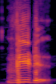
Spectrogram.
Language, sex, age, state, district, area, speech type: Tamil, male, 18-30, Tamil Nadu, Krishnagiri, rural, read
